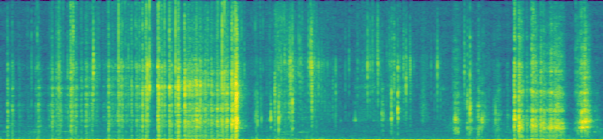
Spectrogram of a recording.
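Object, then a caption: Bar of soap carved with a blade. A blade carves crunchy, curled shavings off a solid, dry green soap bar held in the hand. It makes a run of bright, dry scraping and crackling strokes over a steady low rumble, with a sharp crack near the middle and brief dips between the cuts.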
